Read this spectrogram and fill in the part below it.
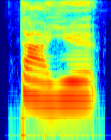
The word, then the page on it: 大约: dà yuē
